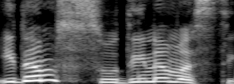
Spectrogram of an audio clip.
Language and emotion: Sanskrit, happy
